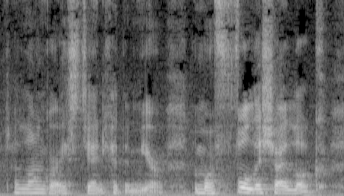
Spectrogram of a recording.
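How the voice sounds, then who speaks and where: A woman's voice: mid-range voice, expressive, fairly quick, gravelly, a little mellow. A woman voicing a vain, pompous prince in a dramatic audiobook, musing aloud theatrically. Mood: rueful. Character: vain, pompous foreign prince weighing his choice aloud.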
